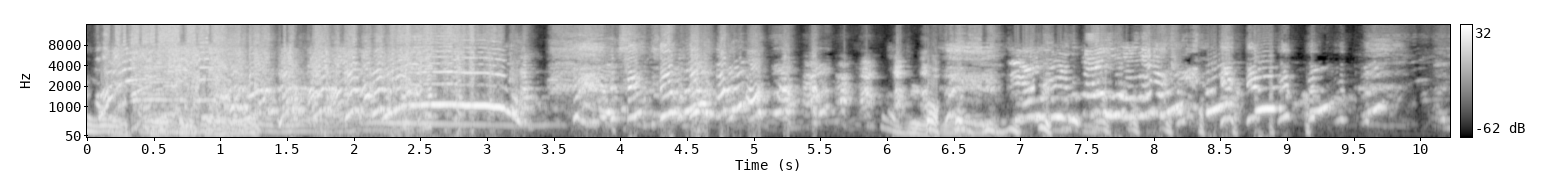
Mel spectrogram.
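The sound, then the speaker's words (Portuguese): Several people scream loudly and excitedly, high-pitched voices overlapping with bursts of laughter and shouting, continuing in waves across the whole stretch with only a brief dip partway through. “Olha os gritos, cara.”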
